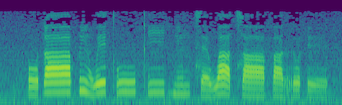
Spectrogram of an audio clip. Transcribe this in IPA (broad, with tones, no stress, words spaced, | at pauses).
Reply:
ho˨ɗaː˦ pĩ˦˨we˦kʼuː˦kʼiː˦ ɡ͡bĩ˦mt͡sɛ˨ wa˦˨ t͡saː˨fa˨rʊ˨ ɗɪ˨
